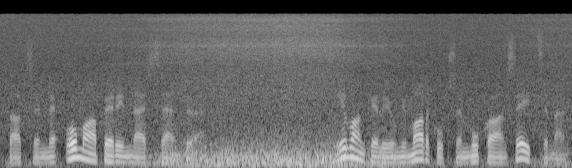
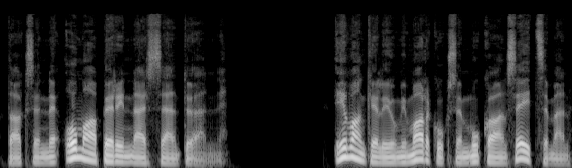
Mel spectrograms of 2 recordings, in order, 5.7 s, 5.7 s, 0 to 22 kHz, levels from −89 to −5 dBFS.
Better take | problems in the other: second | hiss; loud; throughout; 2 dB below the speech

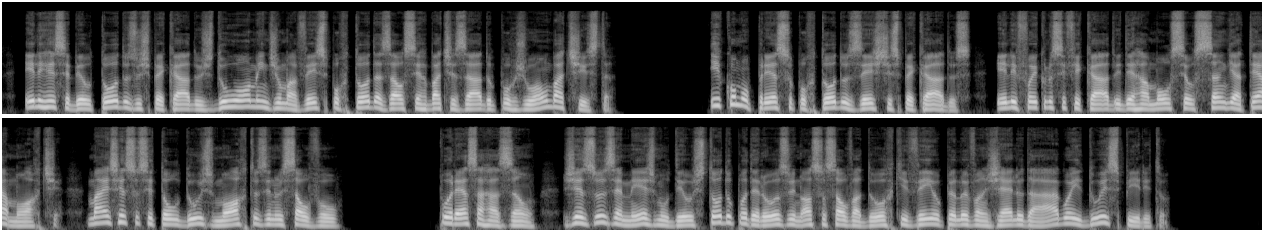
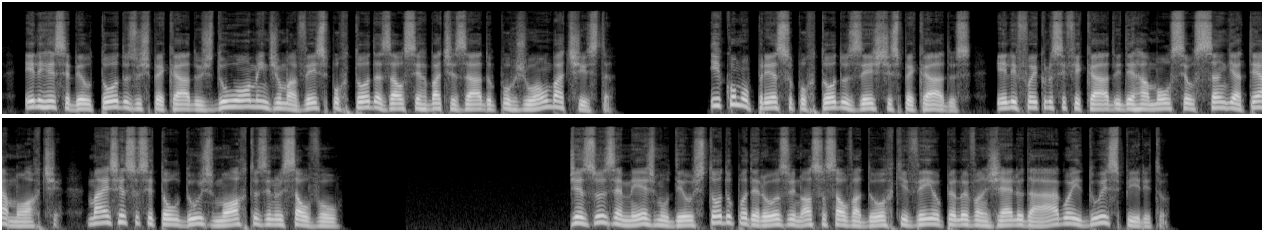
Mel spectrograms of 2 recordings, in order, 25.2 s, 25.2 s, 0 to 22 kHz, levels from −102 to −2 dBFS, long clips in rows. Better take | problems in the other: first | audio cutting out; at 17 s for 1.5 s

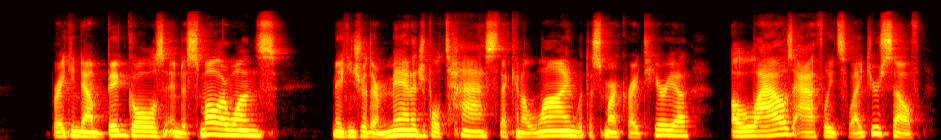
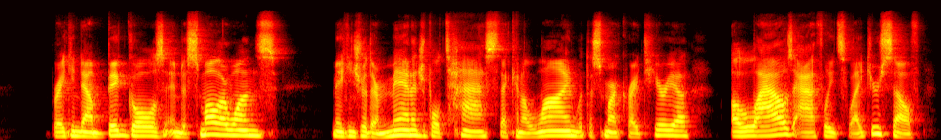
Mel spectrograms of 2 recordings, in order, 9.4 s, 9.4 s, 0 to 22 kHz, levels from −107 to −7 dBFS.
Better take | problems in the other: neither | none

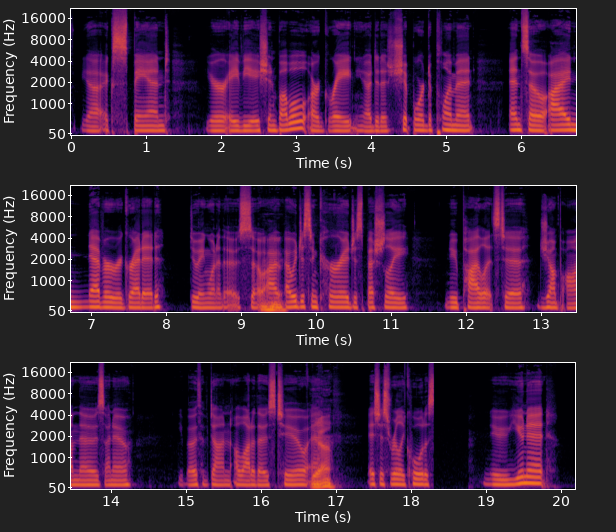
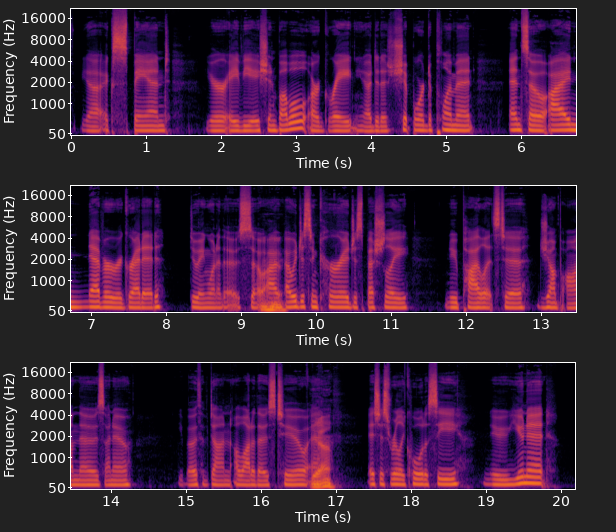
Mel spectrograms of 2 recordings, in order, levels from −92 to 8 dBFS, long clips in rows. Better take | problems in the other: second | audio cutting out; at 18 s

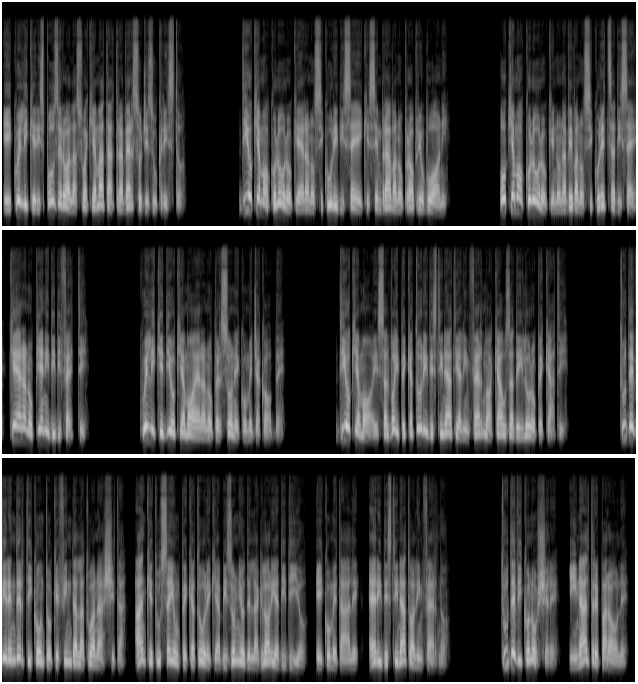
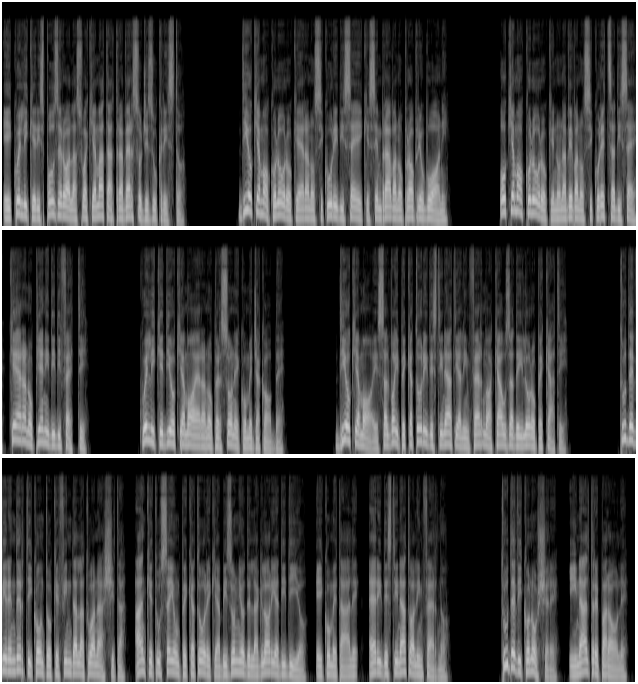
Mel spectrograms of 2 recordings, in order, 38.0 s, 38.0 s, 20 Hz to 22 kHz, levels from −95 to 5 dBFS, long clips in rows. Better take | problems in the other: second | thin; somewhat; fading below 300 Hz

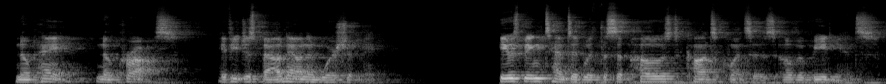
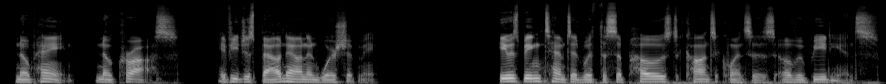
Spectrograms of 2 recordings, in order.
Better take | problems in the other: second | room echo; slight; dies away in 0.8 s // off-mic speech; somewhat distant

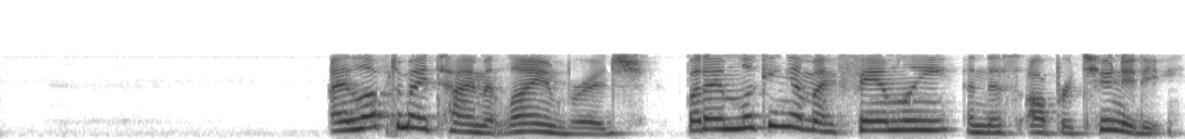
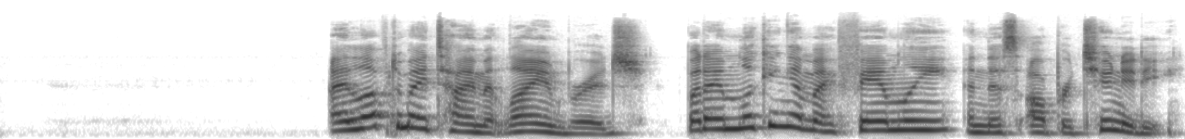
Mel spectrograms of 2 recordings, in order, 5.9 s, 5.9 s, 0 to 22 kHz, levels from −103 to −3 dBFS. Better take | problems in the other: second | garbled, watery; badly; nothing above 4 kHz

